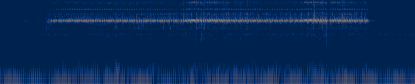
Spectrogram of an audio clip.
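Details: A captive-bred bell cricket, kept indoors in Hokkaido while cats watch, sings a clear, high, ringing trill that holds steady for about three seconds.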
